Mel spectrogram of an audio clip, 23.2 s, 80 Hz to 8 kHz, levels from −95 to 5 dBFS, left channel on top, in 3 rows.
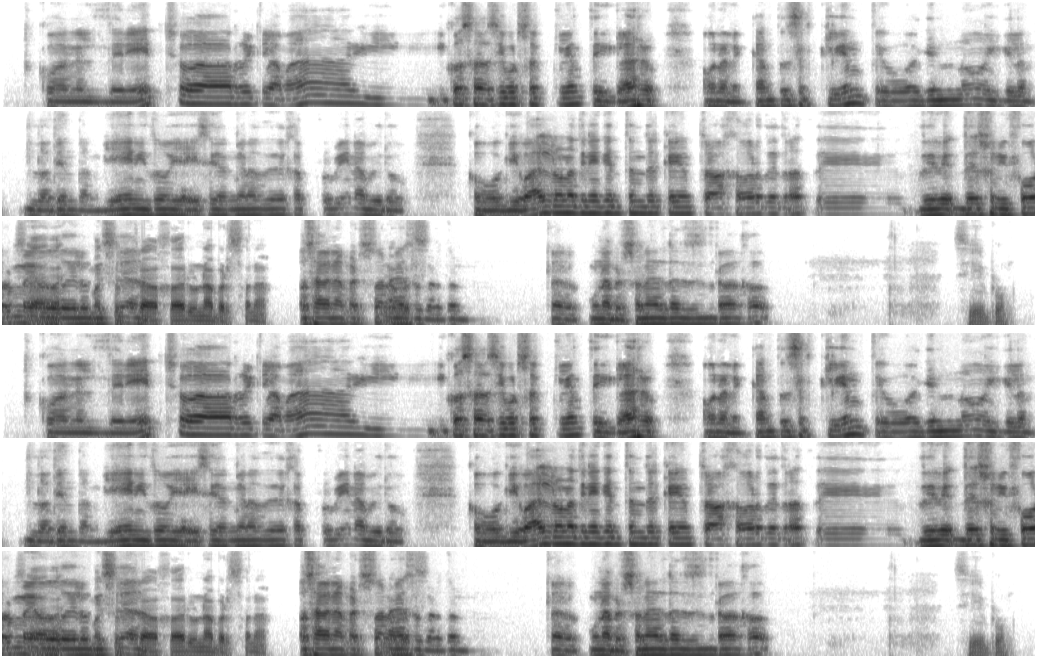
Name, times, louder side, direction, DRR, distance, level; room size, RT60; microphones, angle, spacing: voice 1, 0.3-16.6 17.7-19.0 19.6-21.2, right 2 dB, 30° right, 1.8 m, -22 dB
voice 2, 15.7-17.5 18.3-18.7 20.3-20.4 22.7-23.1, left 1 dB, 15° left, 1.1 m, -25 dB
head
